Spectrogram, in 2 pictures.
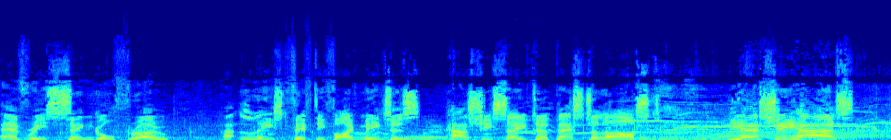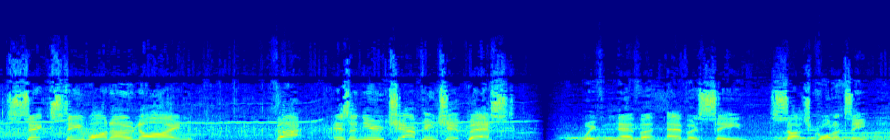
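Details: Adult sports commentator; normal voice.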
